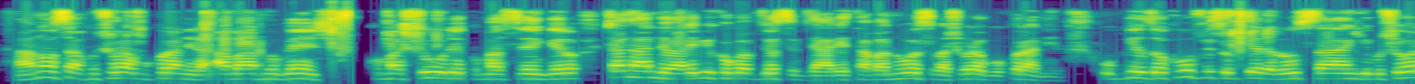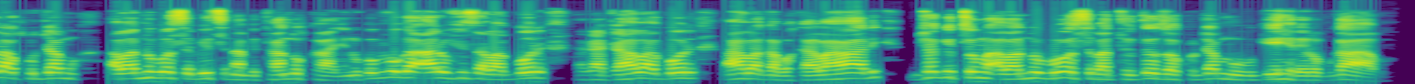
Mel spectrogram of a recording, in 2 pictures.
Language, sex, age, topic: Rundi, male, 36-49, education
